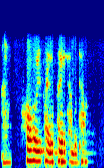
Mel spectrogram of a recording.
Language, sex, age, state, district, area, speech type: Manipuri, other, 30-45, Manipur, Imphal West, urban, conversation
